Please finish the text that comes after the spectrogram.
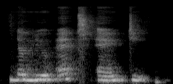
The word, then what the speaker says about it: what: H when comes after W. H जब W के बाद आता है तो ये हमारे पास साइलेंट होता है. इसको हम प्रोनाउंस नहीं करते लेकिन इसको हम लिखते हैं. Like what? WHAT. Watched? No, it's wrong. It's not watched. It's what. Right?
